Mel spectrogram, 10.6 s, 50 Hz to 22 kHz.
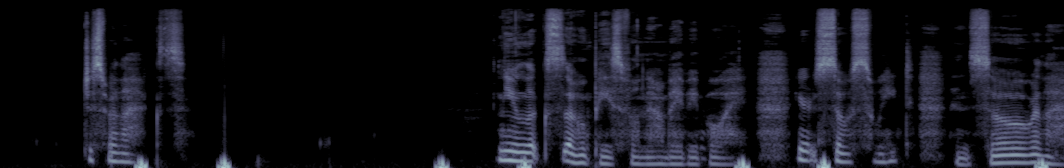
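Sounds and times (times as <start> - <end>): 
speech: 0.8 - 1.9, 5.0 - 10.6
slow human heartbeat: 1.4 - 1.6, 2.2 - 2.4, 4.4 - 4.6, 5.2 - 5.4, 7.3 - 7.6, 10.4 - 10.6.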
